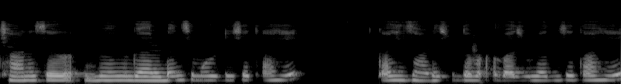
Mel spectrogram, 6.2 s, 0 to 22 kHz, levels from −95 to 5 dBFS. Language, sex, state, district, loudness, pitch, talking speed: Marathi, female, Maharashtra, Nagpur, -40 LUFS, 195 Hz, 135 wpm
